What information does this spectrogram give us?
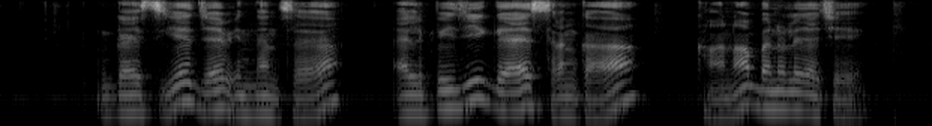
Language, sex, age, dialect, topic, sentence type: Maithili, male, 41-45, Angika, agriculture, statement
